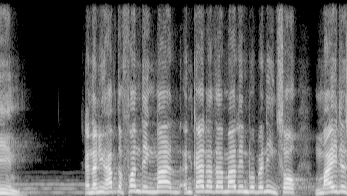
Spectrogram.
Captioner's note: Arabic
